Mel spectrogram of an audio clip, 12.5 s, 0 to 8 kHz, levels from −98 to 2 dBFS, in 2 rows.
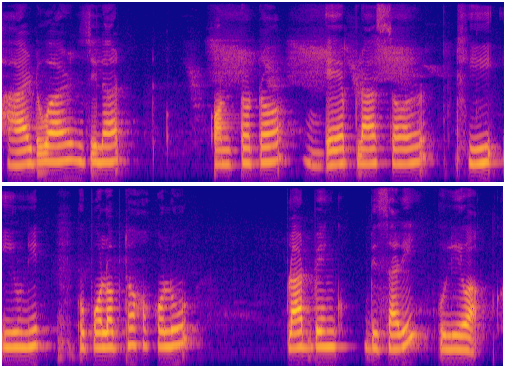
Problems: none marked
